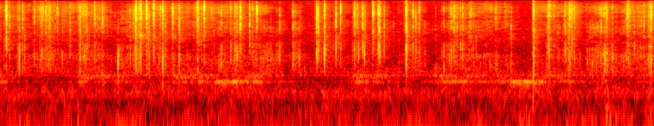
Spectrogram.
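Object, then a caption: Folded thin paper receipt. Long nails tap, scratch and press a thin, white paper receipt folded into pleats, resting on a dark surface. Rapid, bright crinkles and sharp ticks come in uneven bursts over a soft papery hiss, with a faint steady tone underneath.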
